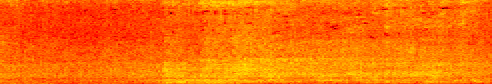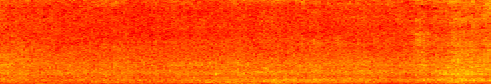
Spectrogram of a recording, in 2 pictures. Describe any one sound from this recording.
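Small waves wash and lap against rocks on the shore.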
